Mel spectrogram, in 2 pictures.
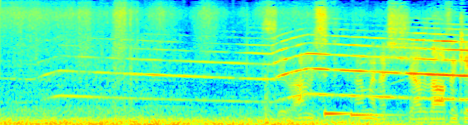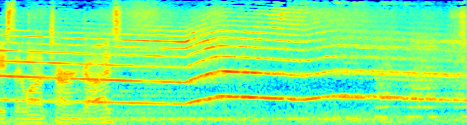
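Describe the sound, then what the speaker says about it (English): A fire truck siren wails nearby on a road in Maine, its rising and falling tones sliding over traffic rumble while a person speaks briefly over it. "I can hear an ambulance or something. Okay, yeah, there's a fire truck."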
